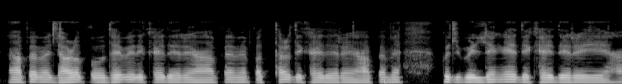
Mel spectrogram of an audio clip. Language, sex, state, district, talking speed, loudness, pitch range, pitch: Hindi, male, Bihar, Madhepura, 260 wpm, -19 LUFS, 105-110 Hz, 110 Hz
